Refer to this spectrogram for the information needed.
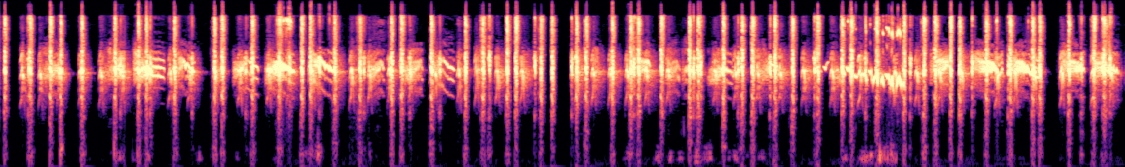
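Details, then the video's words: A long, unbroken stream of harsh, rasping chatter from a black-browed reed warbler on a lure recording, fast and insistent, studded throughout with sharp percussive clicks. "Suara pikat burung kerak basi alis hitam"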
